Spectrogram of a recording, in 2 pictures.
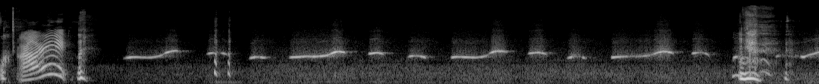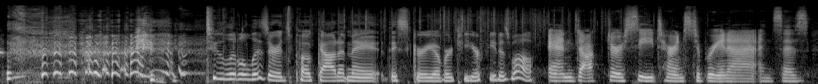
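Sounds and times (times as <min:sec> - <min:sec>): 
speech: 0:00.2 - 0:01.0, 0:07.4 - 0:08.4, 0:09.6 - 0:16.3
person whistling a long wavering tune: 0:01.2 - 0:07.2, 0:07.9 - 0:08.3
laughter: 0:02.1 - 0:02.4, 0:07.3 - 0:10.3.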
